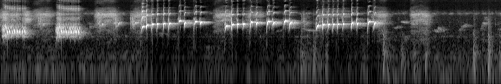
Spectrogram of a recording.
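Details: Greater green leafbird singing ngeder: two rasping, buzzy notes, then quick bursts of bright, sharp twittering phrases in rapid succession, fading into scattered faint clicks.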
